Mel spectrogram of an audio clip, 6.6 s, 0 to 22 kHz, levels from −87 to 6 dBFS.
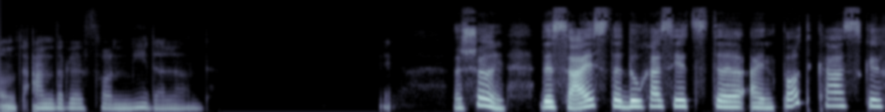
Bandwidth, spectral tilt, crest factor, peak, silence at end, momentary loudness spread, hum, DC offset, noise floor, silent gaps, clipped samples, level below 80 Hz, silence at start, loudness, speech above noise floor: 16 kHz; -5.5 dB/octave; 20 dB; -2 dBFS; 0 s; 16 LU; none; under 0.1%; under -90 dBFS; none; under 0.1%; -60 dBFS; 0 s; -21 LUFS; over 69 dB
